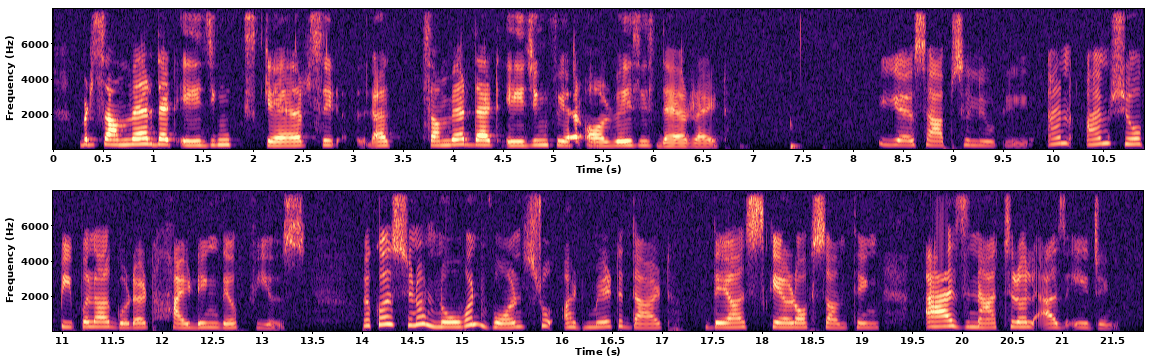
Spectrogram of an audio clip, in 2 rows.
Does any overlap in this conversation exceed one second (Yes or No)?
No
